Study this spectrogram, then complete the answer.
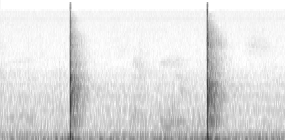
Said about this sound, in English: I can only imagine that clap is going to just pop out on the radio.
